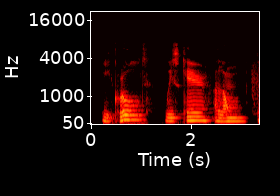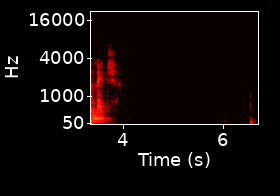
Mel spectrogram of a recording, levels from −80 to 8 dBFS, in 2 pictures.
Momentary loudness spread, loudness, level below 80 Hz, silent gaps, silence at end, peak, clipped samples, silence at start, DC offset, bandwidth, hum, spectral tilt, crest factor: 15 LU; -34 LUFS; -66 dBFS; 4.28-4.32 s, 4.59-4.64 s, 5.21-5.25 s, 5.49-5.55 s, 6.27-6.31 s; 0.15 s; -16 dBFS; under 0.1%; 0.2 s; under 0.1%; 7.2 kHz; none; -8 dB/octave; 20 dB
